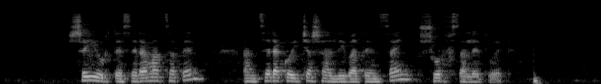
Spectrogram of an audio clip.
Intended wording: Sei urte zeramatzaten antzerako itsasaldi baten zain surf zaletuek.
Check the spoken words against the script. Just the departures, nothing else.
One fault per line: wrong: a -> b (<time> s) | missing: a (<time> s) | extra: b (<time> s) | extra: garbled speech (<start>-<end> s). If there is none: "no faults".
no faults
